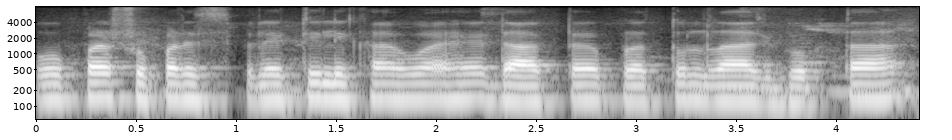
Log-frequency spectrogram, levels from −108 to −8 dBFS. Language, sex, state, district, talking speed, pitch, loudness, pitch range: Hindi, male, Uttar Pradesh, Lucknow, 135 wpm, 130 Hz, -17 LUFS, 125-135 Hz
